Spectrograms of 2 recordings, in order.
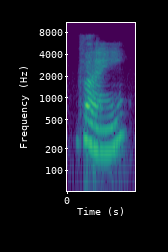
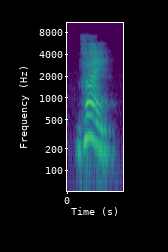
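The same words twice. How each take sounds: First: It is said as a questioning query. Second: It is said as a firm order.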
